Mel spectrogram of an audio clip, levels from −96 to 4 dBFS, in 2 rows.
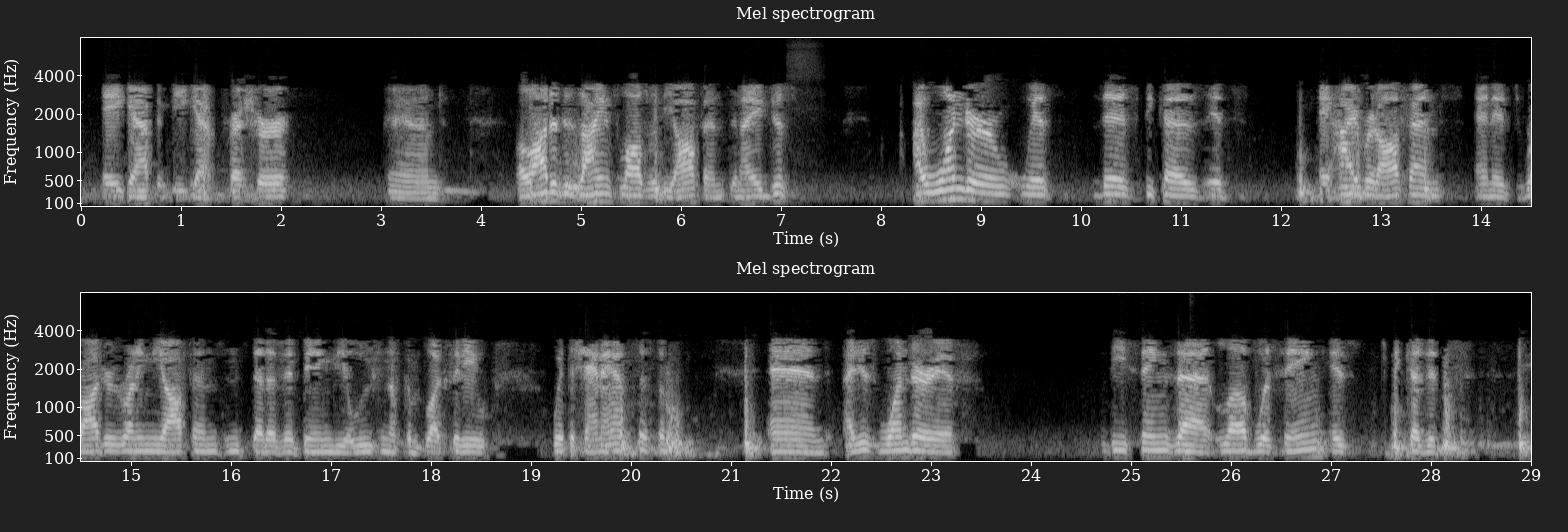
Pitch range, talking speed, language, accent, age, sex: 110-125 Hz, 120 wpm, English, American, 30-49, male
